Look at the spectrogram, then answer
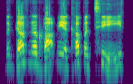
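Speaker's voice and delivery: put-on British accent. Joking about an actor asking for tea, in a mock British accent. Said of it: "Can you get canceled for mocking the Brits?".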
